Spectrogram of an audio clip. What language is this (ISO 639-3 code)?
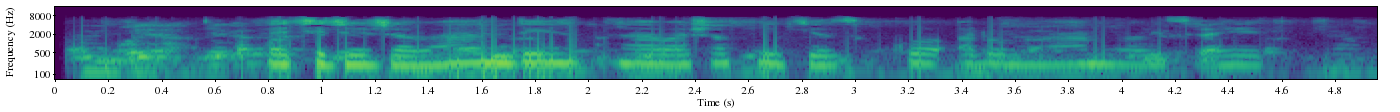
kin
